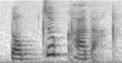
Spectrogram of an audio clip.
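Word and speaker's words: 넓죽하다: 근데 이 리을, 비읍 중에서도 리을로 나는데도 리을 중에서도 예외가 있어요. 넙죽하다. 넙둥글하다. 넙둥글다. 이럴 때는요. 얘는 또 비읍으로 소리 납니다.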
